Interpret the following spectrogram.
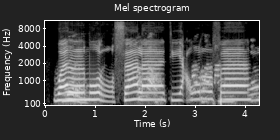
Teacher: roknya ditebalkan lagi, angkat pangkal lidah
